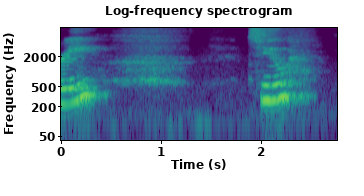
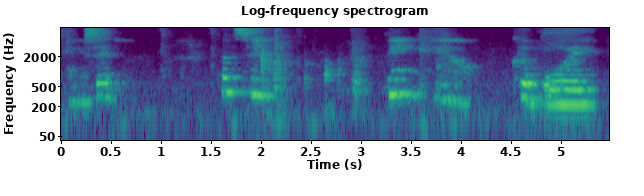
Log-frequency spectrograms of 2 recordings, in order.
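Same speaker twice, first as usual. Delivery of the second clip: talking to the dog; 10 dB quieter than usual. Real, not acted. Speaking to her dog.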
